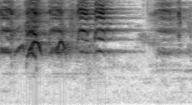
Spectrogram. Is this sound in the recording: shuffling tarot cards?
no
